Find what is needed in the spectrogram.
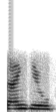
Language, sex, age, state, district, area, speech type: Urdu, female, 18-30, Maharashtra, Nashik, urban, conversation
